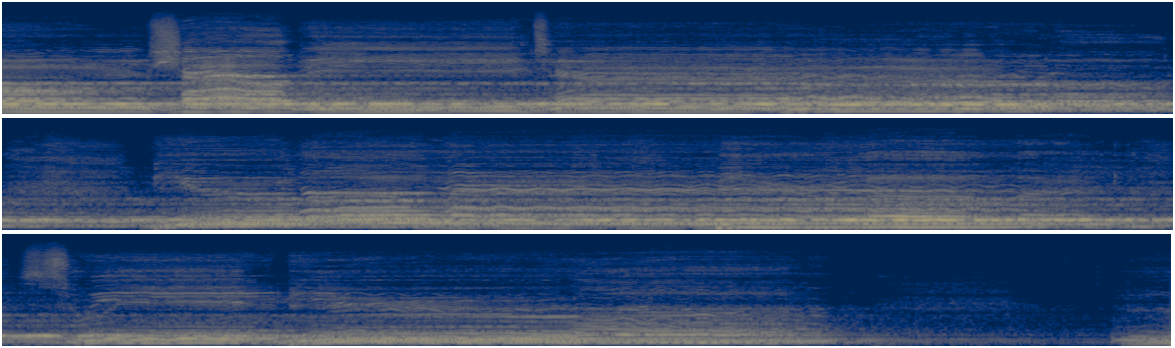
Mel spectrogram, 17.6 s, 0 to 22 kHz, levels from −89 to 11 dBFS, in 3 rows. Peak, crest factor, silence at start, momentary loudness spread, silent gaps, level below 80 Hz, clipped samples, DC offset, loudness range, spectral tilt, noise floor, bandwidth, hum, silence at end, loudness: -14 dBFS; 16 dB; 0 s; 7 LU; none; -64 dBFS; under 0.1%; under 0.1%; 4 LU; -7.5 dB/octave; -62 dBFS; 12.5 kHz; none; 0 s; -30 LUFS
